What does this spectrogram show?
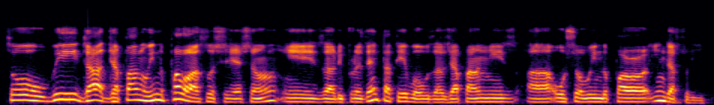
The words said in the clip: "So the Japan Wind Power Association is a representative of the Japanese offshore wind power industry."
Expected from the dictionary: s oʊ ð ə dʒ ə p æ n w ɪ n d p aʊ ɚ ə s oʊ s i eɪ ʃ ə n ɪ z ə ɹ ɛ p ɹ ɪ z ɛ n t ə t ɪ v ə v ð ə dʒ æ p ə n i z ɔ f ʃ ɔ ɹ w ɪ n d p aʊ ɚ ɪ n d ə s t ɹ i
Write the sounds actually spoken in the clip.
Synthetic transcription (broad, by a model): s oʊ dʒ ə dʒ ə p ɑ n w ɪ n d p aʊ ɚ ə s oʊ s i eɪ ʃ ə n ɪ z ə ɹ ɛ p ɹ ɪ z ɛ n t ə t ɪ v ə v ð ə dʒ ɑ p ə n i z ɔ ʃ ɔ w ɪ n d p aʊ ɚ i n d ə s t ɹ i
